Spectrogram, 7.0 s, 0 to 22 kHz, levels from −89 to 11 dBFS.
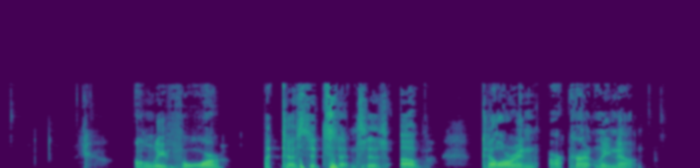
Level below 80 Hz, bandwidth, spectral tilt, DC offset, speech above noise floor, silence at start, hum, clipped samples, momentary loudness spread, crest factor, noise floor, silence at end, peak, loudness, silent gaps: -50 dBFS; 11.5 kHz; -4.5 dB/octave; under 0.1%; 32 dB; 0.85 s; none; under 0.1%; 13 LU; 20 dB; -51 dBFS; 0.65 s; 0 dBFS; -19 LUFS; none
